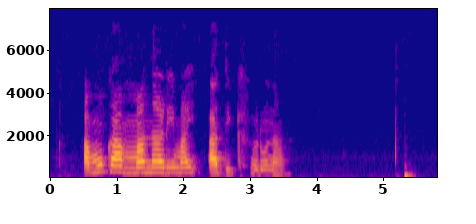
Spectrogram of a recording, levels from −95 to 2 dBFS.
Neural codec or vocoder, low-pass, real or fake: none; 7.2 kHz; real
